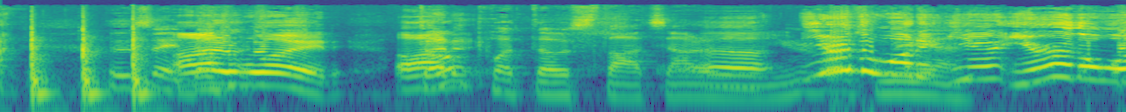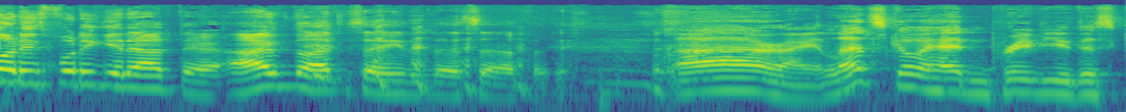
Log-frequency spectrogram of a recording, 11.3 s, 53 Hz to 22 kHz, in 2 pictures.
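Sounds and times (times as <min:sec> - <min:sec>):
knocking on a wooden surface above a microphone: 0:00.0 - 0:01.0
speech: 0:00.6 - 0:11.2
laughter: 0:07.0 - 0:09.3.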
